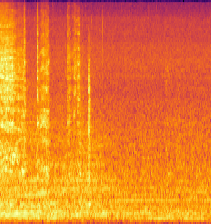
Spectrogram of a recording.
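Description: A metal spatula scrapes and taps across a flat-top griddle in a few short strokes during the first two seconds, louder at first. Then the steady sizzle of burger patties and a hotdog sausage frying on the griddle, over a low steady hum.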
